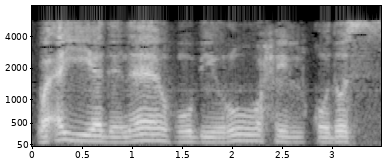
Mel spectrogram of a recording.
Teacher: الضغط هنا على الدال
